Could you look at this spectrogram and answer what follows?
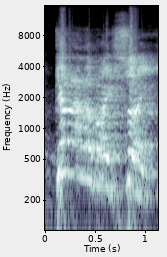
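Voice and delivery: high, loud mock-angry shout; angry dad. Dad banishes son, angry shout. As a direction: order the kid away. Acted dad ordering kid away.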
